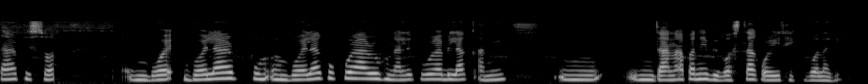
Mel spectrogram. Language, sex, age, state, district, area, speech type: Assamese, female, 45-60, Assam, Dibrugarh, rural, spontaneous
